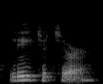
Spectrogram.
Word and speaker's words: literature: Então eu diria, por exemplo, literature, literature. Temperatura, olha, digo sílaba por sílaba.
